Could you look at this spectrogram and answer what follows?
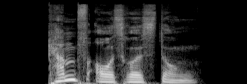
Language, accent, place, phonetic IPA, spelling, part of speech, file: German, Germany, Berlin, [ˈkamp͡fˌʔaʊ̯sˌʁʏstʊŋ], Kampfausrüstung, noun, De-Kampfausrüstung.ogg
- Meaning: combat equipment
